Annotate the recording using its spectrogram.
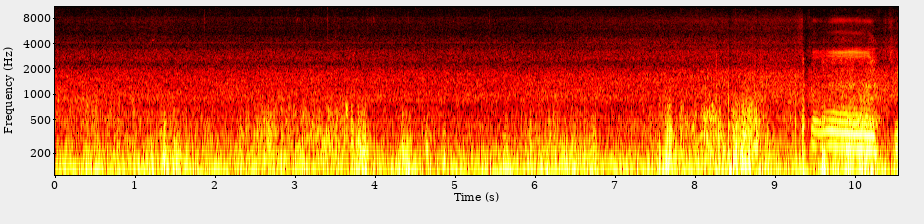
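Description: Wind buffeting the microphone of a camera carried on a moving Segway: a steady low rumble with no clear tone.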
